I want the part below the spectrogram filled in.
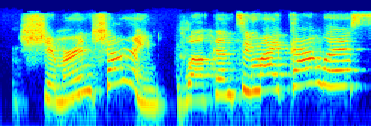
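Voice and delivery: very high, swooping animated cartoon character voice. Voice actor shows the animation voice people don't believe is theirs: cartoon character voice. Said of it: "Good impression".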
